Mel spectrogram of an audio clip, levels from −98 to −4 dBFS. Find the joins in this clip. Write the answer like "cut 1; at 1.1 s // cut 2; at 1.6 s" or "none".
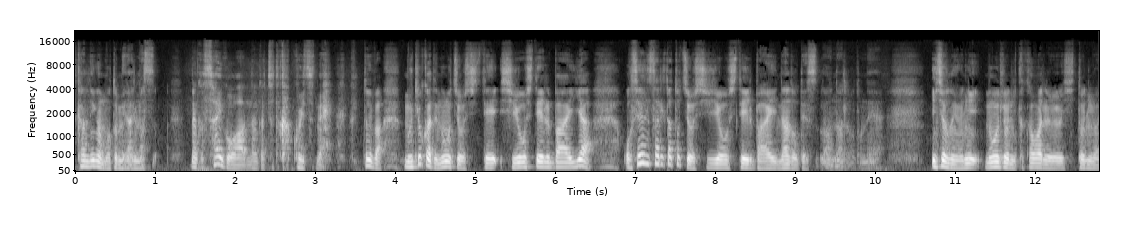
cut 1; at 3.6 s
